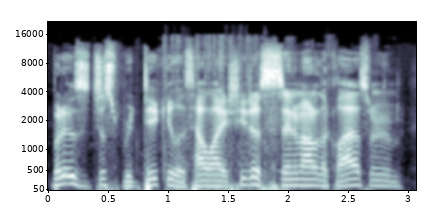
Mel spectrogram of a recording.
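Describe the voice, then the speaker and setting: This gaming vlogger, in his late teens, talks fast in a mid-range voice with fairly even intonation as he rambles through a profane school story over gameplay. He keeps it casual and restarts often, and the recording has no echo.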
